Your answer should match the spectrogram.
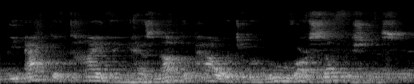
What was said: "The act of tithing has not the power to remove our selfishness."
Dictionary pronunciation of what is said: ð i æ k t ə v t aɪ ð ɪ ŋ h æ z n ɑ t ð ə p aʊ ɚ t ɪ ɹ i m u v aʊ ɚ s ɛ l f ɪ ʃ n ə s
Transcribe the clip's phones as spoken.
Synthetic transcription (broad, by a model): ð i æ k t ə v t aɪ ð ɪ ŋ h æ z n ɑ t ð ə p aʊ ɚ t ɪ ɹ i m u v aʊ ɚ s ɛ l f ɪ ʃ n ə s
